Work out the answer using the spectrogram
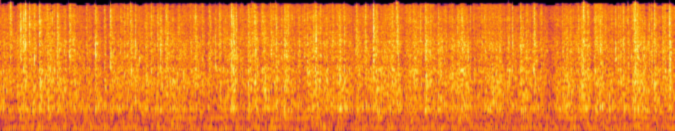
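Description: Rain pattering steadily on a vehicle with its engine idling, heard from inside the cabin: a constant hiss of drops over a low engine hum.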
